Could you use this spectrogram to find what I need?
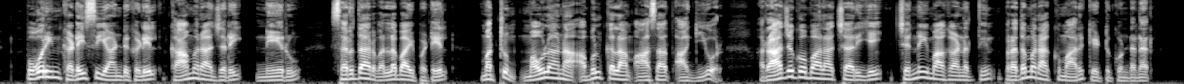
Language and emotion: Tamil, neutral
